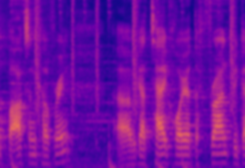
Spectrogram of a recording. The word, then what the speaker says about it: TAG Heuer: All of that is provided by TAG Heuer. So, really cool brand. Took me a while to figure out how to pronounce this name. I thought it was Tag Hair, but it's actually Tag Heuer.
